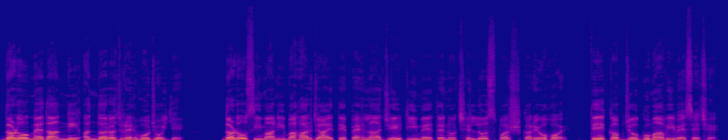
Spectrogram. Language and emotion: Gujarati, neutral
